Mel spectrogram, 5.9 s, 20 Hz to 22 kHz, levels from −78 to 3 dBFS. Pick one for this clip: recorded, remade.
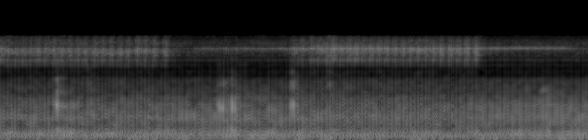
remade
